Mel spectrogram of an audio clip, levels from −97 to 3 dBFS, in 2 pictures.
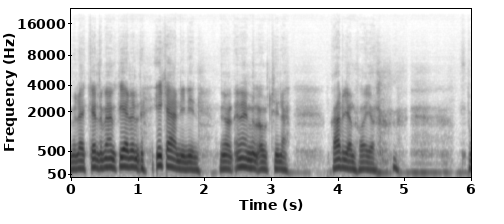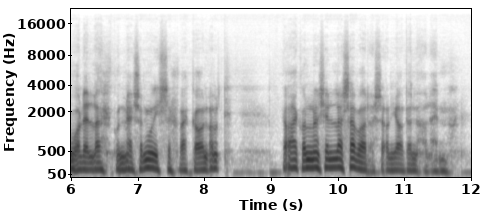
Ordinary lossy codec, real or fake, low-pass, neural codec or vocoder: none; fake; 19.8 kHz; autoencoder, 48 kHz, 32 numbers a frame, DAC-VAE, trained on Japanese speech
